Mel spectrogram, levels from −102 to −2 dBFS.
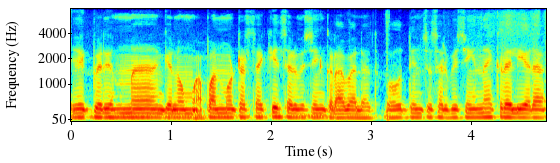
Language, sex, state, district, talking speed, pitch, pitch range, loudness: Maithili, male, Bihar, Madhepura, 225 wpm, 110 Hz, 105-110 Hz, -17 LUFS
